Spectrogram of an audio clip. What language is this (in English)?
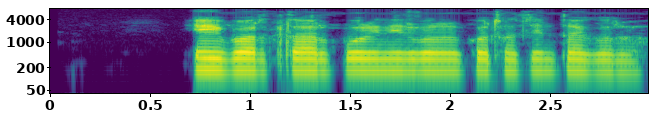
Bangla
